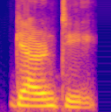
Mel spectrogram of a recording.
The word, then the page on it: guarantee: Indian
